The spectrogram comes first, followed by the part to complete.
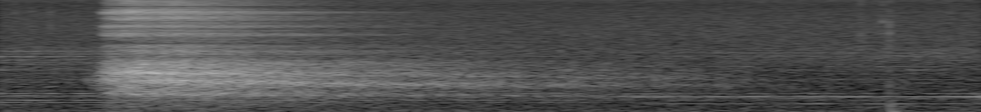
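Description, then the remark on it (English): A single deep, slow breath taken during a guided Christian prayer: an airy inhale swells quickly, then a long, gradual exhale fades over several seconds, with no talking. “Breathing in God's grace.”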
